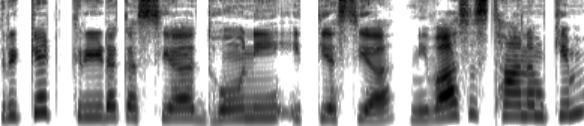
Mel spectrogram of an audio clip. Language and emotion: Sanskrit, neutral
